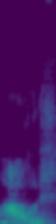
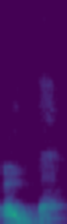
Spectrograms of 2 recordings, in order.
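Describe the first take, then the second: First: The word ends with a soft sh sound. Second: The word ends with a harsh throaty kh sound. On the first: The speaker calls it wrong. "હું આઉશ નહીં બોલું, that's wrong" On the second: The speaker calls it right. "ખ જેવો"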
